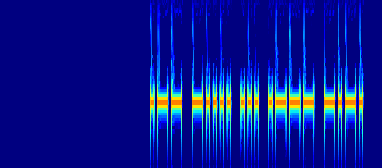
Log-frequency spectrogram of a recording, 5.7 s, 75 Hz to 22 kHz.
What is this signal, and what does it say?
Morse code, heard as a keyed tone, about 23 wpm, 700 Hz. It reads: W6SJC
